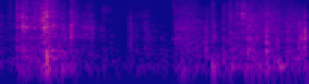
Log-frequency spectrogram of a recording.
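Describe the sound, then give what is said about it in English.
Crinkling, crumpling rustle of a large, chunky parcel envelope being handled, coming in irregular papery bursts that swell and fade without a break. “a larger parcel, a larger chunkier parcel, a big kind of envelope,”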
